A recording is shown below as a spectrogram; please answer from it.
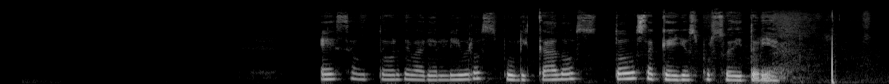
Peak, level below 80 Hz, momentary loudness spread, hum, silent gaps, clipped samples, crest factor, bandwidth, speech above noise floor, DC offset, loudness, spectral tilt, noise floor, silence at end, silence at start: -2 dBFS; -62 dBFS; 10 LU; none; none; under 0.1%; 26 dB; 14.5 kHz; 51 dB; under 0.1%; -28 LUFS; -4.5 dB/octave; -78 dBFS; 0.2 s; 3.2 s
